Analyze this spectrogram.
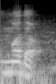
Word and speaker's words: mother: So here you should not pronounce r sound clearly. So it is mother, not r. You should not pronounce mother.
